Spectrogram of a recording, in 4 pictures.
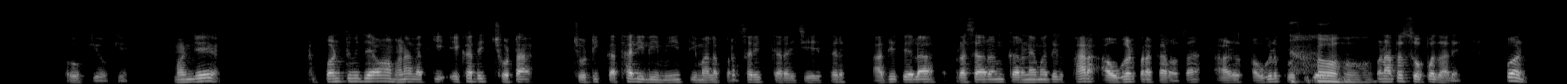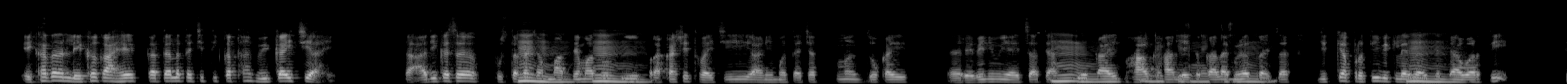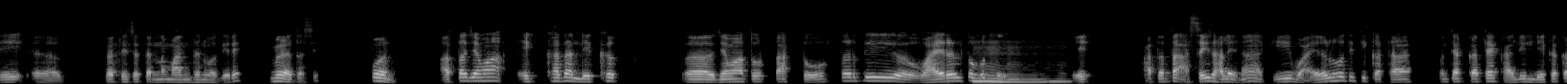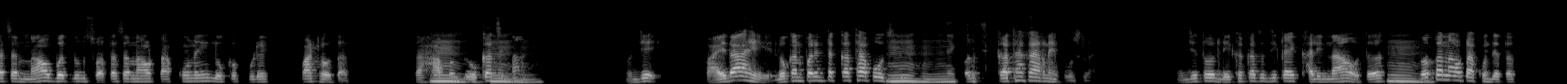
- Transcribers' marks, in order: other noise; chuckle; in English: "प्रोसिजर"; in English: "रेव्हेन्यू"; tapping; in English: "व्हायरअल"; in English: "व्हायरअल"
- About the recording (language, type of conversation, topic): Marathi, podcast, सोशल मीडियावर आपले काम शेअर केल्याचे फायदे आणि धोके काय आहेत?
